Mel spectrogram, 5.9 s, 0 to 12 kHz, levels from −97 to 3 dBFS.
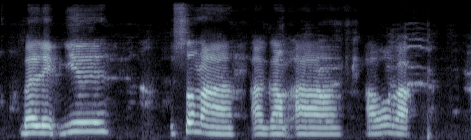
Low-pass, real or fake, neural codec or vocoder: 10.8 kHz; fake; codec, 44.1 kHz, 2.6 kbps, SNAC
